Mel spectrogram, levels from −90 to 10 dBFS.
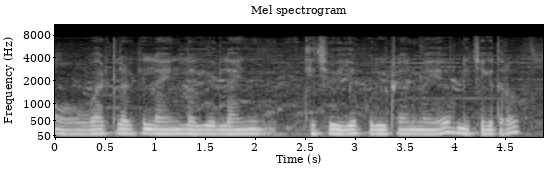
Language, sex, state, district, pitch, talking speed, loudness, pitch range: Hindi, male, Himachal Pradesh, Shimla, 115 Hz, 210 wpm, -13 LUFS, 115-120 Hz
